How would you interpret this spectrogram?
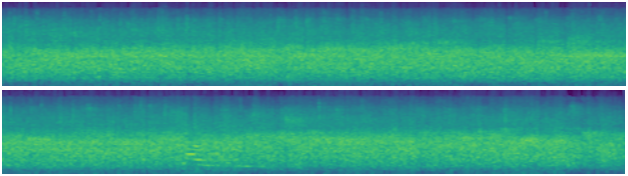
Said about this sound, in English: we all have to give Wendy a big round of applause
